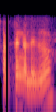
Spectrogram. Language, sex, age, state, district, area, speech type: Telugu, male, 18-30, Andhra Pradesh, Chittoor, rural, conversation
